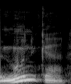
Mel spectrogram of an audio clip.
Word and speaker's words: Munch: Donc, Munch, M-U-N-C-H, qu'on prononce en général Munch, qui est un artiste d'origine norvégienne que on connaît bien, bien sûr, par ce fameux tableau qui s'appelle Le Cri.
